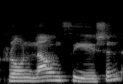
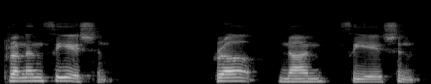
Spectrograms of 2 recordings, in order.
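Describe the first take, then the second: First: "pronunciation" with "nounce" in the middle, pro-nown-ciation; wrong pronunciation. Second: "pronunciation" slowly as pro-nun-ciation; correct pronunciation, slow. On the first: Teacher showing students the wrong pronunciation. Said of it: "it's not pronunciation". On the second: Teacher slowly modelling pronunciation for students. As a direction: stretch out "pronunciation" with a nun sound. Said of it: "the correct form is this". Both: Shown as a demonstration.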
